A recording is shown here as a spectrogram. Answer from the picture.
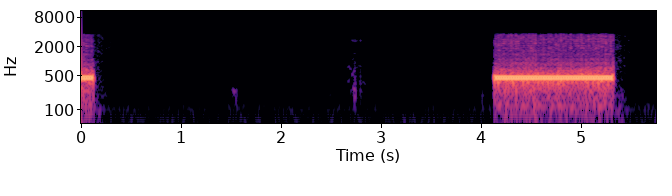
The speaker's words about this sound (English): You imagine just being someone listening to us listen to a phone ring?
